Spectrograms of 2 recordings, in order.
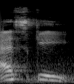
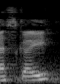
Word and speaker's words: ASCII: एंड the code is pronounced एसके, जैसे मैं बोल रही हूँ एसकाई, like that is अ 7-bit code.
